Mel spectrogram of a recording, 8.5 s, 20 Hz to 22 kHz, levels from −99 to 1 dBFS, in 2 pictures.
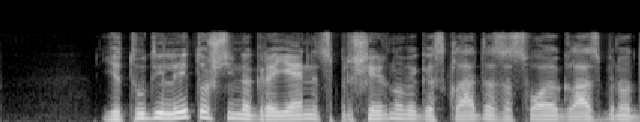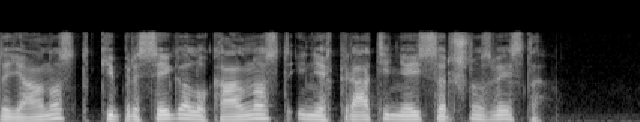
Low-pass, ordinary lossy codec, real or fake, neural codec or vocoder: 7.2 kHz; none; real; none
